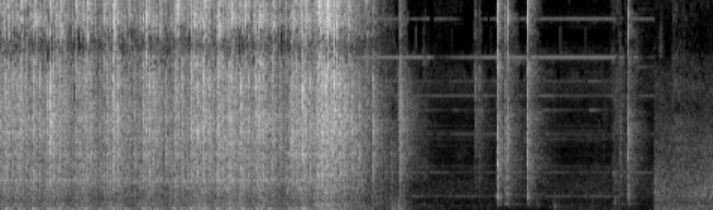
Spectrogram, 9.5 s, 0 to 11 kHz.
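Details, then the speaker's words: 2018 Hyundai Tucson 2.0 that suddenly quit running, cranking with only an ECM knock sensor code: rough, rattling crank at about three beats a second, harsher than normal, ending in a few clicks; the noise seems to come from the timing chain area, suspected timing fault. "That don't sound good. Since I don't have any codes, I think what we're gonna have to do at this point is check the timing on it. That's probably the next best thing to do. I mean, it's obviously, the sound sounds like it's coming from the chain area to me."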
